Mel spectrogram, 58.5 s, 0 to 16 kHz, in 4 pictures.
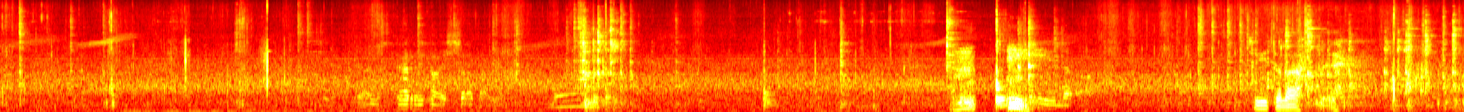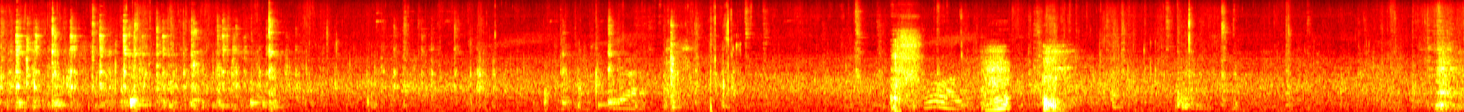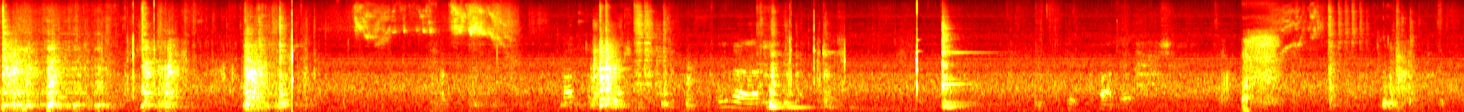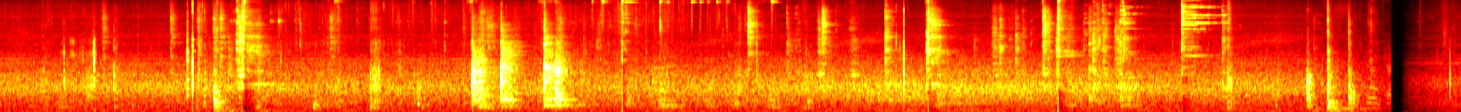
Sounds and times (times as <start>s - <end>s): Speech: 3.2s - 4.9s, 10.1s - 10.9s, 12.5s - 13.5s, 20.6s - 21.1s, 23.9s - 24.4s, 36.4s - 37.0s, 40.0s - 41.1s, 57.6s - 57.8s.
